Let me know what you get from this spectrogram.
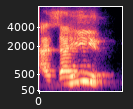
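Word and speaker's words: الظاهر: Dibilangnya engkau adalah az-zahir, tidak ada sesuatu pun di atasmu. Engkau adalah al-batin, tidak ada sesuatu pun yang berada di balikmu. Makanya saya katakan ini yang benar az-zahir.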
